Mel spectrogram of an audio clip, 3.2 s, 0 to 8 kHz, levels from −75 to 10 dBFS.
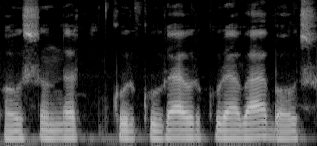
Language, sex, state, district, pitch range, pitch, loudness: Bhojpuri, male, Bihar, East Champaran, 110-115 Hz, 110 Hz, -17 LUFS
